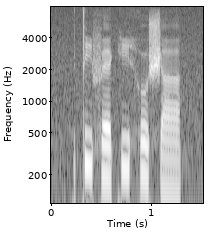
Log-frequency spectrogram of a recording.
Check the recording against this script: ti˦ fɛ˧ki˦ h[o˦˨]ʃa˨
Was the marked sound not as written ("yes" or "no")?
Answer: no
